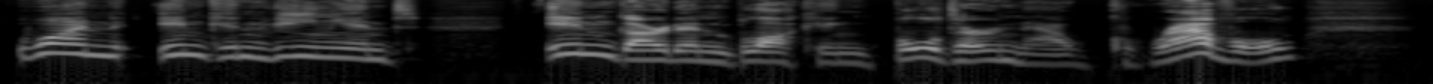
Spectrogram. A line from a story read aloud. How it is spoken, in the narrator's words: Toph grumbled a bit more under her breath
